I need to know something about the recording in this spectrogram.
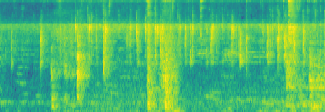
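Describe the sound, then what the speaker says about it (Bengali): Raw cumin seeds and a bay leaf sizzle in hot oil as a tempering in a home kitchen, a steady crackling hiss with sharper bursts, close and fairly loud, with faint voices in the background. "দুটো জিরা দিয়ে আমি কাঁচা জিরা দিয়ে দিলাম ফোড়নে, আর একটা দিয়ে দিলাম তেজপাতা।"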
